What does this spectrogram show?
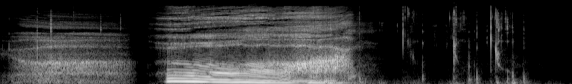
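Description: A forest goblin gives a deep, drawn-out yawn, loud: a breathy inhale, then a long groaning voiced exhale that sags in pitch, trailing off into a few soft mouth smacks and clicks.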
